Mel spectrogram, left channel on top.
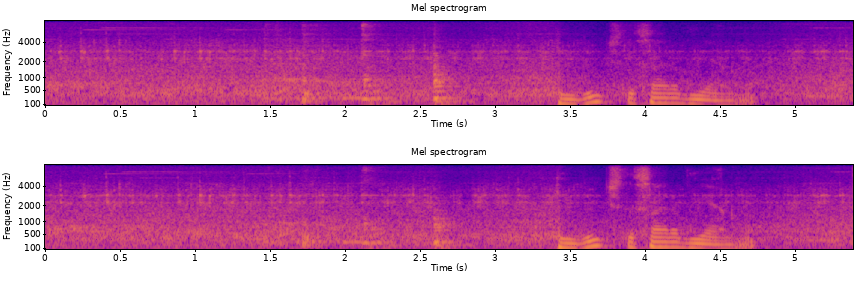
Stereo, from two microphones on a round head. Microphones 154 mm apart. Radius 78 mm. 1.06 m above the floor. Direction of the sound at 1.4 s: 60° left (ahead or behind).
